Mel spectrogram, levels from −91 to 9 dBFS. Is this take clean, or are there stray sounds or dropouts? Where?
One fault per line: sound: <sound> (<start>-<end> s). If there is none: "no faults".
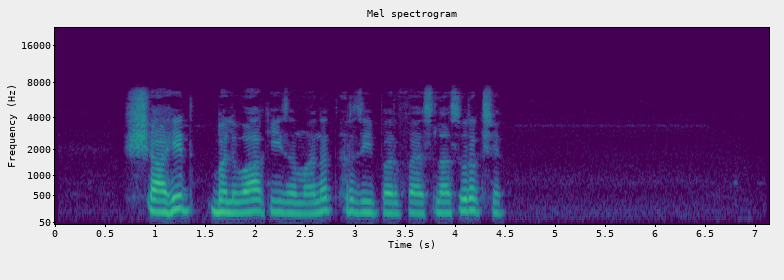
no faults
